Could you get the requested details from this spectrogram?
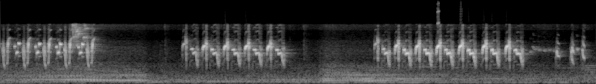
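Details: Yellow-vented bulbul, known locally as trucukan, singing a long, lively song played as a lure to make lazy bulbuls sing; three bursts of rapid, bubbly, chattering notes separated by short pauses, with a faint low hum behind.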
